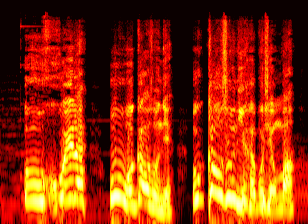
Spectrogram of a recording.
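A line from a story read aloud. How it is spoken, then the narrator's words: Anxious shout. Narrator (Chinese): 齐剑顿时就急了，对着她喊了一声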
